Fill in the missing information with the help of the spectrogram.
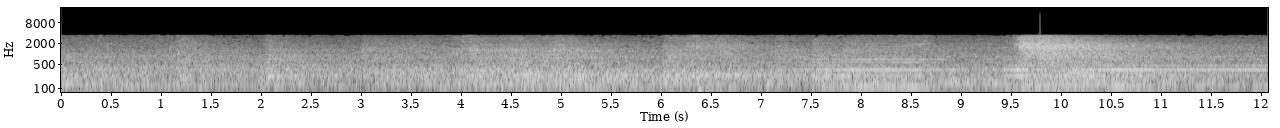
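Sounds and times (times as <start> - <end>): hydraulic baler mechanical drone: 0.0 - 12.0.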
